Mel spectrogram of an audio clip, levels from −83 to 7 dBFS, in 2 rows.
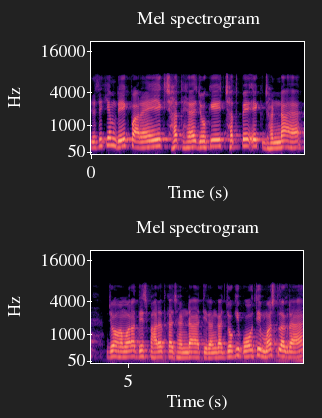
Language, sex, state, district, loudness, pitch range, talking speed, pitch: Hindi, male, Delhi, New Delhi, -16 LUFS, 155-195 Hz, 230 wpm, 170 Hz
